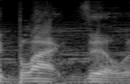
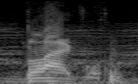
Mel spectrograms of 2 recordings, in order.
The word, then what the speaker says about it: Blackville: You don't say Blackville. It's Blackville. Blackville. Blackville. It's like one syllable.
